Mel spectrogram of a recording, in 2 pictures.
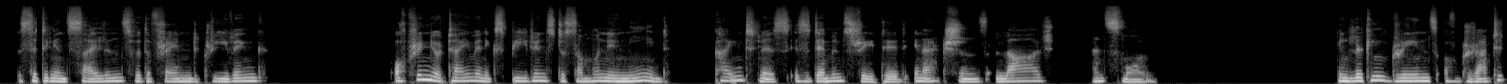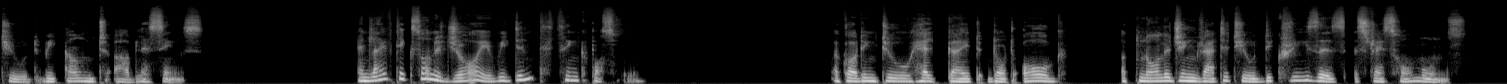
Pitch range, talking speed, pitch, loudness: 120-155 Hz, 100 wpm, 140 Hz, -20 LUFS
